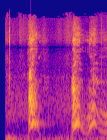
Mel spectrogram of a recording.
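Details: A Staffordshire Bull Terrier barks twice, each bark short and sharp, about two-thirds of a second apart. The second bark trails off into a wavering, whine-like tone.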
